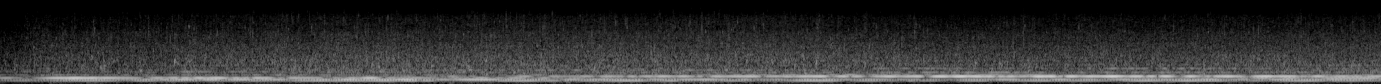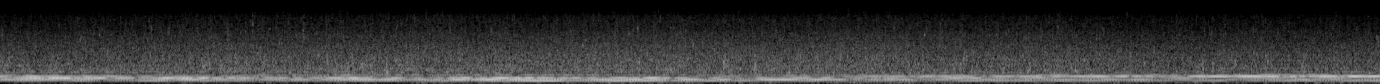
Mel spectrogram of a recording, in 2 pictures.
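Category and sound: nature, flowing river water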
